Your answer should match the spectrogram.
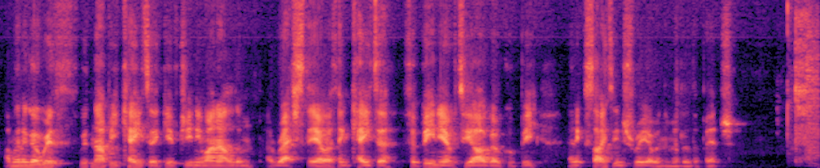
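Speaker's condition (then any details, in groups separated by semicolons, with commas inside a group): No condition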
